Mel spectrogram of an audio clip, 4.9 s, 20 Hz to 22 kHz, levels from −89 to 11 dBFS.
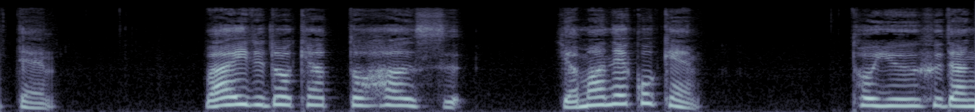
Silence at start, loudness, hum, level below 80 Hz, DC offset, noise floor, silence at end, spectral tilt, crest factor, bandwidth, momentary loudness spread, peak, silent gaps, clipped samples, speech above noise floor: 0.1 s; -19 LUFS; none; -60 dBFS; under 0.1%; -66 dBFS; 0 s; -4.5 dB/octave; 16 dB; 16.5 kHz; 14 LU; -4 dBFS; none; under 0.1%; 48 dB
